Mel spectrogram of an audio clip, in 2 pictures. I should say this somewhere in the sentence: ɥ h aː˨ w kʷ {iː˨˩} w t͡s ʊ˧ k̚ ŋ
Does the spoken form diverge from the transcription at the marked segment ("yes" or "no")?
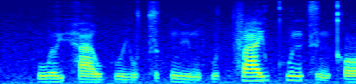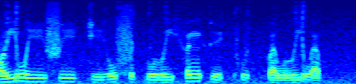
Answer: no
